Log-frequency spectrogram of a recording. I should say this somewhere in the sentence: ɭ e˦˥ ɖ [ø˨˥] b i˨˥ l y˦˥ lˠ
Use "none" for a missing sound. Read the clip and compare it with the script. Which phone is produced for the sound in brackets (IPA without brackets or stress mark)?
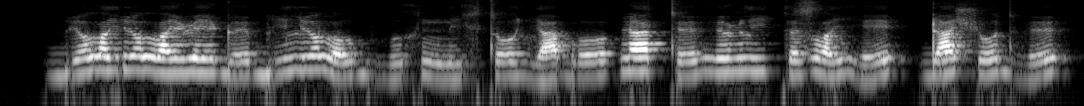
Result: ø˨˥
